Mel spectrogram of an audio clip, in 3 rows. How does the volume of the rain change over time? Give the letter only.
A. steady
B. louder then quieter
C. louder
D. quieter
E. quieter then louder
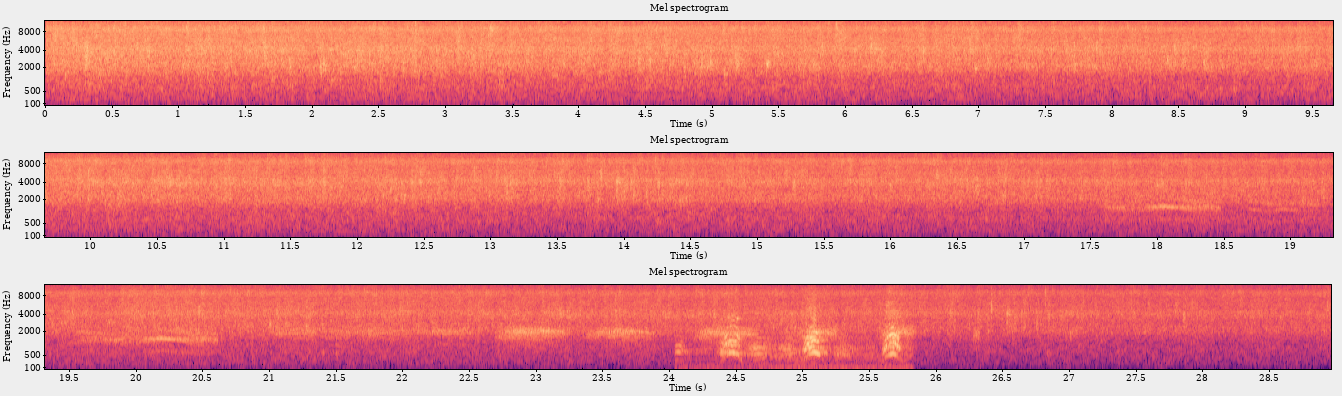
D.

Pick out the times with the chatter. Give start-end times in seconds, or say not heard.
not heard.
